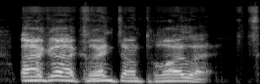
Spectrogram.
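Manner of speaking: slow, loud, open-mouthed slack-jawed drawl. Imitating a mouth breather whose mouth hits his chest: imitating Kill a Milla. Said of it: "when I imitate him".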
